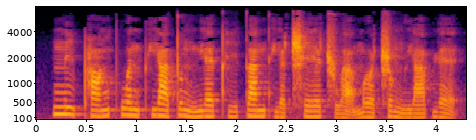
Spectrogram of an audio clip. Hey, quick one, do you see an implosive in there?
no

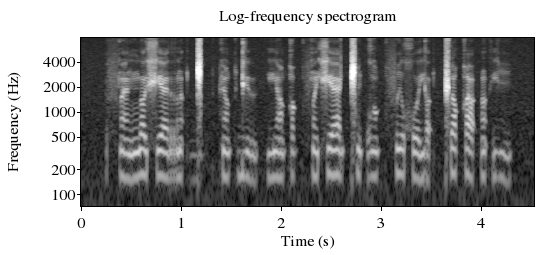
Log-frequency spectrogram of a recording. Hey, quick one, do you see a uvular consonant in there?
yes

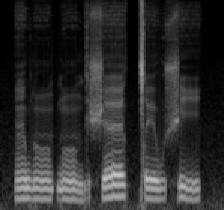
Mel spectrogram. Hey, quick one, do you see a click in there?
yes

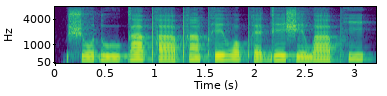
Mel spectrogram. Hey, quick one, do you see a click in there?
no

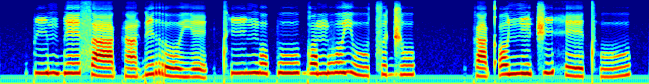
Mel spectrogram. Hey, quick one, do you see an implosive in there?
yes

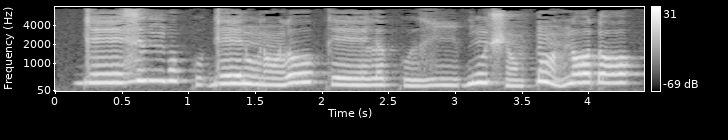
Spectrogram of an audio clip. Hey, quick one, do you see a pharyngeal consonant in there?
no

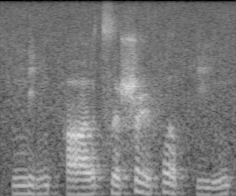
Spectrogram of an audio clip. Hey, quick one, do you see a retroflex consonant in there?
yes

